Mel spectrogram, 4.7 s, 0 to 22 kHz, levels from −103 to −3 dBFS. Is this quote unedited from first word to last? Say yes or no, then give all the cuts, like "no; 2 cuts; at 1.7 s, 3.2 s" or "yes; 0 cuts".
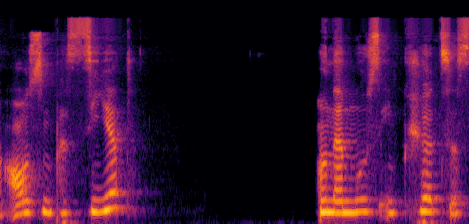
yes; 0 cuts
